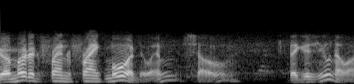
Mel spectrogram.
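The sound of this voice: A man puts on a character voice with a slightly husky edge and very wide pitch swings. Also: medium pitch for a man, moderate pace.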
